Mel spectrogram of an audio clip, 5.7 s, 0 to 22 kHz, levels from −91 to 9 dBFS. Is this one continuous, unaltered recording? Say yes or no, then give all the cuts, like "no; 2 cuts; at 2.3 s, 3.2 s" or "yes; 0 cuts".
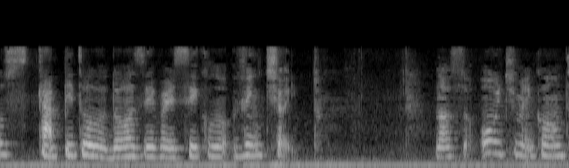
yes; 0 cuts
